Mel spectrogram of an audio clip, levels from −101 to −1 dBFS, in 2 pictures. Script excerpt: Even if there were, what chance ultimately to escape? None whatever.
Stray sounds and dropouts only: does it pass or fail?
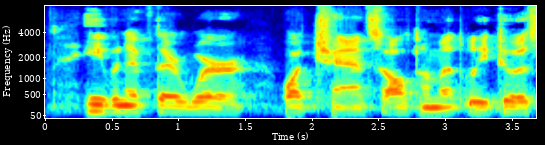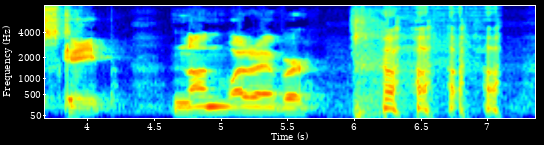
fail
